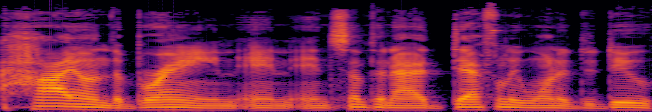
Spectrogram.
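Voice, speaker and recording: In an American accent, the speaker keeps a fairly even intonation on a very clean recording with a silent background. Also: man. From New York. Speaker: podcast host. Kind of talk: casual solo podcast talk.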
